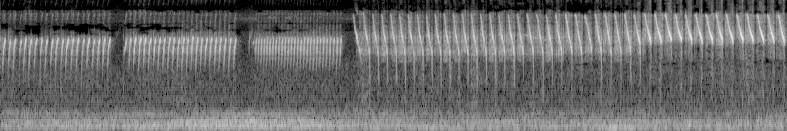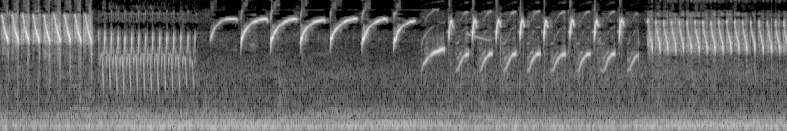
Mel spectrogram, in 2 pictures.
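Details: A male canary sings long high buzzy rolls and a dense rapid trill, followed by a rough nasal note, a run of rising whistled syllables and a final trill.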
